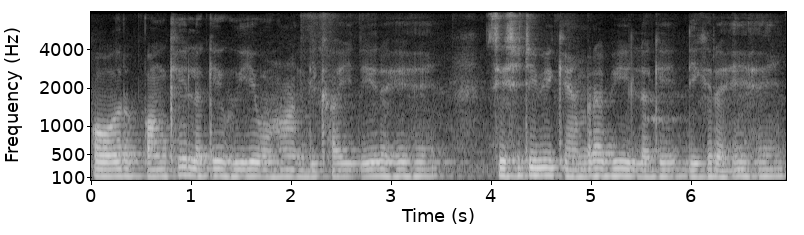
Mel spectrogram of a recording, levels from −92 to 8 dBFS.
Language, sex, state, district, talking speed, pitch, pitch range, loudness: Hindi, male, Maharashtra, Gondia, 140 wpm, 125 Hz, 120-125 Hz, -17 LUFS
